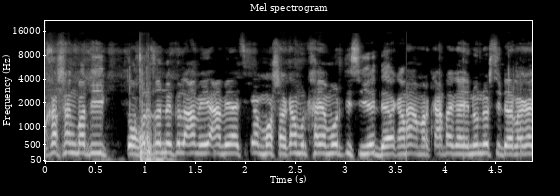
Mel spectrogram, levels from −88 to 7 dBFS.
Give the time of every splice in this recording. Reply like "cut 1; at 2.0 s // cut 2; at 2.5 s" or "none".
cut 1; at 3.6 s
